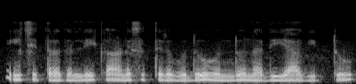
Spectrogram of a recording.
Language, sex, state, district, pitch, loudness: Kannada, female, Karnataka, Bangalore, 105 Hz, -16 LUFS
